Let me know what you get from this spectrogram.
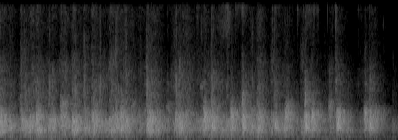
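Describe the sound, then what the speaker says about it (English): An audience at a bank branch commissioning ceremony applauds the chairman, a close, full round of rapid clapping from many people, steady throughout with slight swells. "Please give our chairman a round of applause"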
